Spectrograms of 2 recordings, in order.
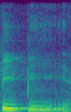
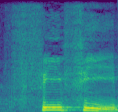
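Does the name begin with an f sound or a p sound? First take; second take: p sound; f sound. First: The name begins with a p sound. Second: The name begins with an f sound. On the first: The speaker calls it wrong. "bukan Pipi" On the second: The speaker calls it right. "Adik saya namanya Fifi"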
